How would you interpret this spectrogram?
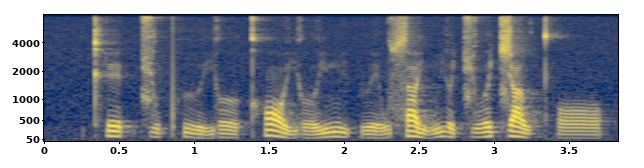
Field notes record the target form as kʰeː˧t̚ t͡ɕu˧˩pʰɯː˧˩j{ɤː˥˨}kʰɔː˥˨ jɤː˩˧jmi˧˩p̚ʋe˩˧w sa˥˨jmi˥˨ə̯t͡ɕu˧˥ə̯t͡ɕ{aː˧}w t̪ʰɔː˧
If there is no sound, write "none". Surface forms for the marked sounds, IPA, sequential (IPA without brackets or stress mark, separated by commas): ɤː˧˩, aː˥˨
